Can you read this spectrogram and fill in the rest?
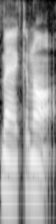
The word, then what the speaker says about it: Mackinac: But that's another one that I was always like confused why one is C and one is W, and yet they're both pronounced Mackinac.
